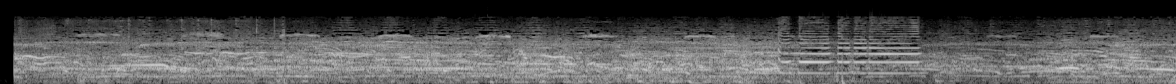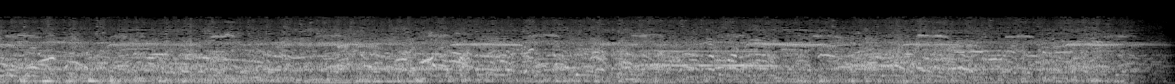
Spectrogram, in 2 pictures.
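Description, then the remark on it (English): A dense, noisy protest crowd in New Zealand roars and shouts continuously as speaker Posey Parker is ushered out, with overlapping voices and chanting throughout, broken by a brief burst of blaring horn-like tones partway through. “And I want you to hear this crowd.”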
